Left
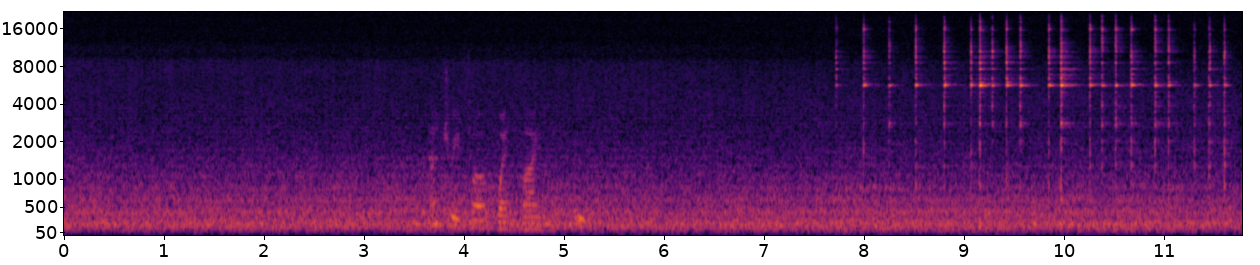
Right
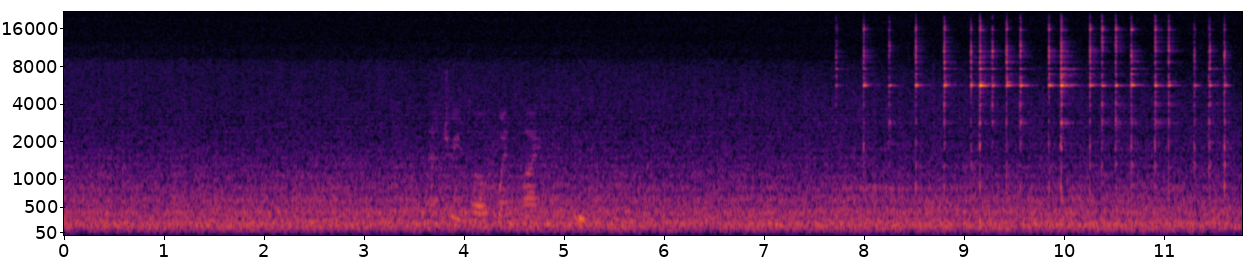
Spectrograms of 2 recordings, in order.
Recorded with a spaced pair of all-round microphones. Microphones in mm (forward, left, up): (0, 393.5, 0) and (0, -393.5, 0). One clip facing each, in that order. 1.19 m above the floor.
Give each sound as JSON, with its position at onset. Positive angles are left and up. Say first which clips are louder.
{"t": 3.6, "sound": "a man speaking", "louder": "left 6 dB", "side_deg": 70}
{"t": 5.0, "sound": "a whoosh", "louder": "even", "side_deg": 0}
{"t": 7.7, "sound": "a bicycle bell", "louder": "even", "side_deg": 10}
